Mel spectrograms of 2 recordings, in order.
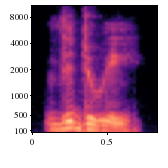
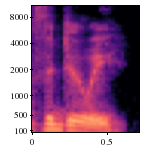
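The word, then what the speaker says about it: וידוי: word word obviously and the pronunciation is vidui not vidui vidui just and I think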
